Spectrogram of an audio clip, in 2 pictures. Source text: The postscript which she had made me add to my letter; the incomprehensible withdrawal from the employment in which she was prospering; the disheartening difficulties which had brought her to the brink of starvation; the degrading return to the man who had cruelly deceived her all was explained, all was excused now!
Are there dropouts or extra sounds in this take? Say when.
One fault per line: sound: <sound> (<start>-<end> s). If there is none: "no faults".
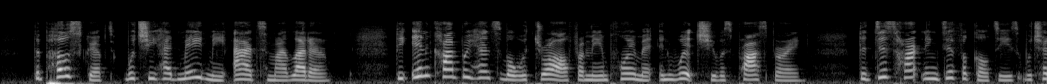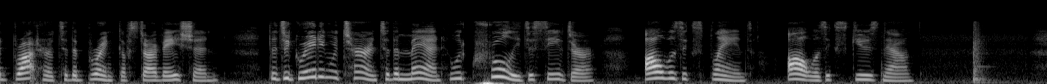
sound: thud (20.2-20.6 s)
